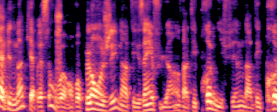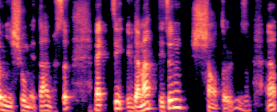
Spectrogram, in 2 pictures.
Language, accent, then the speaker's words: French; Quebec, Canada; nous, au Québec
